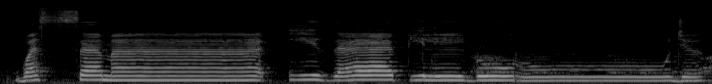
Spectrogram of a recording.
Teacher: جیم پہ ہم نے آ کے رک جانا ہے, اسے وقف کی صورت میں ہم قلقلہ کریں گے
